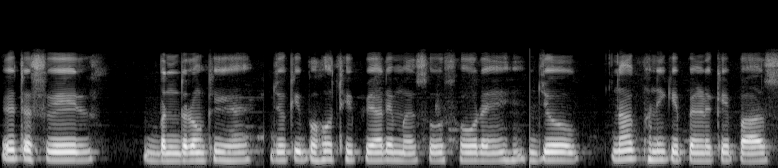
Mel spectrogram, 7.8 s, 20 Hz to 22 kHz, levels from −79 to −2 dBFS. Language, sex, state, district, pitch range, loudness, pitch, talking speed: Hindi, male, Bihar, East Champaran, 145-155 Hz, -17 LUFS, 150 Hz, 155 wpm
